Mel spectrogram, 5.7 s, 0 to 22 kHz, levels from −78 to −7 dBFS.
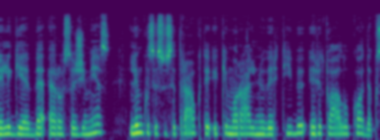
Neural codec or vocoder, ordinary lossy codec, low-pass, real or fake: none; AAC, 64 kbps; 14.4 kHz; real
